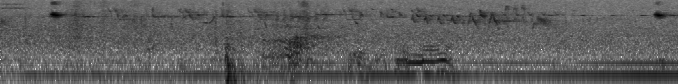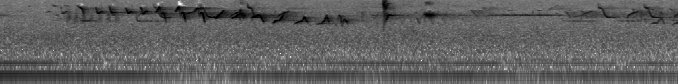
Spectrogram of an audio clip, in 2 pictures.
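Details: Birds singing during a quiet, relaxing time on Cannock Chase: a faint high warbling phrase with rapid chirps and trills, over a steady low hum and a few dull knocks.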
